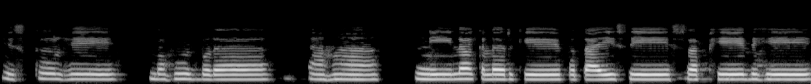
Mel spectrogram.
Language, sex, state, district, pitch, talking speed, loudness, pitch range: Chhattisgarhi, female, Chhattisgarh, Jashpur, 230 Hz, 90 wpm, -14 LUFS, 230-240 Hz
